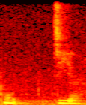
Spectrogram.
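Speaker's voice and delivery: usual speaking voice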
